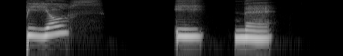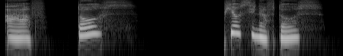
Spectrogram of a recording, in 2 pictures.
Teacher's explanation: Note again the rising intonation.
